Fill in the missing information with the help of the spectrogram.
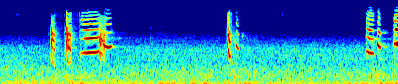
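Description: A linnet gives short bursts of bright, twittering, metallic notes in quick clusters, separated by pauses of a second or more, against a quiet background.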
